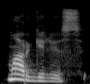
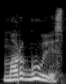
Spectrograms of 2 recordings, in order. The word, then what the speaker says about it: Маргулис: Услышав название протоктисты вместо привычного протисты, простейшие, я поинтересовался у собеседницы, не знакома ли она с Лин Маргелис или Маргалис, которая пустила в оборот этот термин. Я не знал, как правильно произносится эта фамилия. Маргулис, поправила она, это я.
